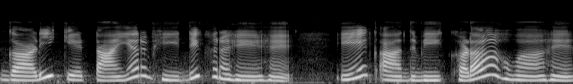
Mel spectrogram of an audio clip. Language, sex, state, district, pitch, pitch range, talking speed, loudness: Hindi, female, Bihar, Kaimur, 205 Hz, 190-295 Hz, 125 wpm, -15 LUFS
